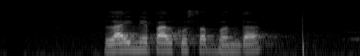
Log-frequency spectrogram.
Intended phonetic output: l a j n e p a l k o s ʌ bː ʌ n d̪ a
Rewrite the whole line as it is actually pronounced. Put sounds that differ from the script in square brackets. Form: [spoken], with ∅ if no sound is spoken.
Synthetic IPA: l a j n e p a l k o s ʌ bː ʌ n d̪ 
